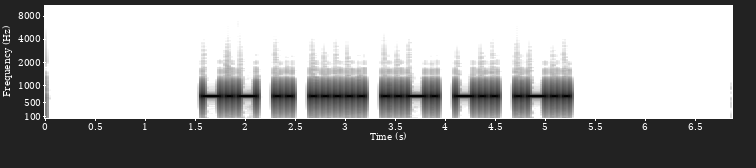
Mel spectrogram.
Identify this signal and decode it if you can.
Morse code, heard as a keyed tone, about 19 wpm, 700 Hz. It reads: KI5FDL
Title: Speed Racing - USA 2x3 Call Signs 17wpm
